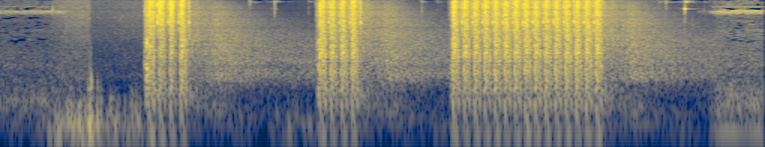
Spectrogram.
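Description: A rifle fires rapid loud shots outdoors.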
